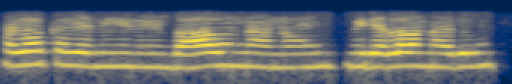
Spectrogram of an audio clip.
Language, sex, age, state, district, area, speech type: Telugu, female, 18-30, Andhra Pradesh, Chittoor, rural, conversation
